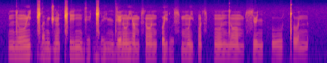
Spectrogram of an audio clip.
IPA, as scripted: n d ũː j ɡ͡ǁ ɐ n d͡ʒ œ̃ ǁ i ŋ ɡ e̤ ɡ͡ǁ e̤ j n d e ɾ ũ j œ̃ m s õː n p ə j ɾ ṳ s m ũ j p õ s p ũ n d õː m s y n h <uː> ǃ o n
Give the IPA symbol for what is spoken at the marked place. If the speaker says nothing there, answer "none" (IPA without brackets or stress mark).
uː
